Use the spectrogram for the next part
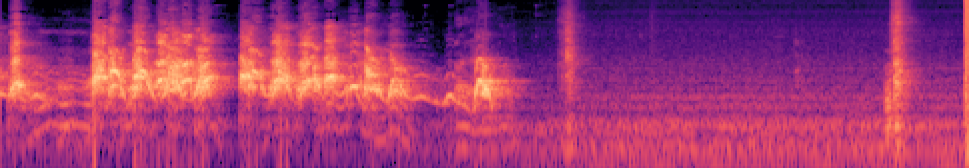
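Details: Three Shih Tzus howl and bark together in a session of wavering, yelping bursts that rise and fall over a few seconds.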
